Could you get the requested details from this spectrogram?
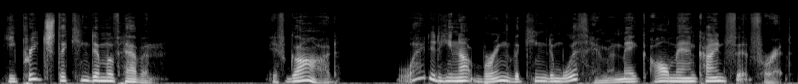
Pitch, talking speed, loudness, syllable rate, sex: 145 Hz, 180 wpm, -18 LUFS, 4.5 syllables/s, male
